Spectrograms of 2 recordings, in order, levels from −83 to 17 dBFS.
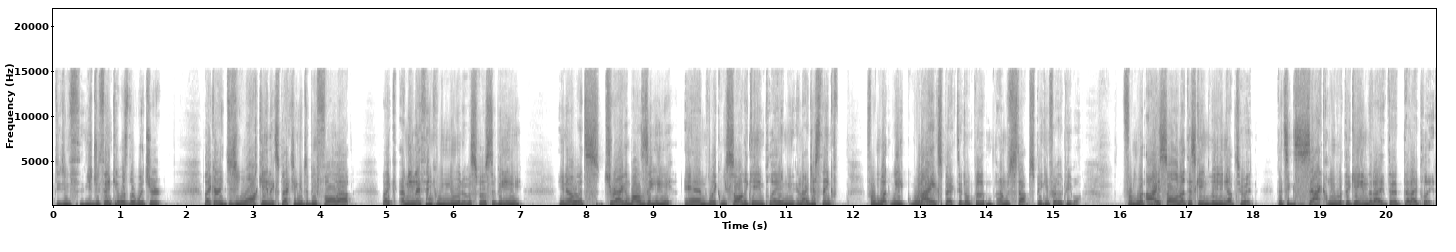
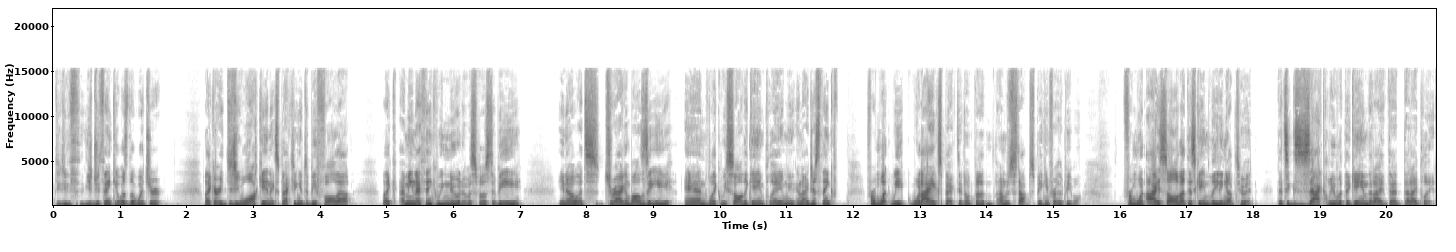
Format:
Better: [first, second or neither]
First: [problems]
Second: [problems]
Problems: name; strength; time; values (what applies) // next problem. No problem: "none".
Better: second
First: distortion; heavy; 7 dB below the speech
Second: none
